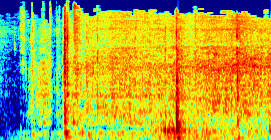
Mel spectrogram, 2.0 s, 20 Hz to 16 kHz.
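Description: HO-scale Rivarossi Genoa 4-4-0 model locomotive starting off and running along the track, its tender motor and worm-gear drive running with wheels rolling on the rails, with a sharp click about half a second in and another near 1.3 s. The worm gear is worn and, by the owner's account, tends to lock up.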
